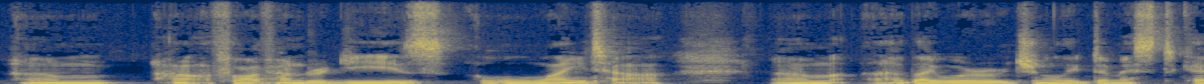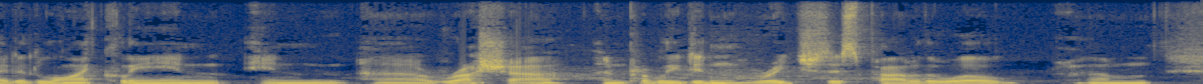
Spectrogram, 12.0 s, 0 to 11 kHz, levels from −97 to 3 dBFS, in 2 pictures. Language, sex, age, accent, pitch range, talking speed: English, male, 50-69, Australian, 90-150 Hz, 125 wpm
